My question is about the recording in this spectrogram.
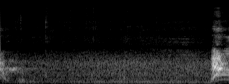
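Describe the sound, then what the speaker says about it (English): A neighbor's dog gives a short bark at the start and a louder, sharper bark at the end, with faint quiet between, heard from nearby outdoors. "Got my neighbor's dog talking to me, telling me how to do this"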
